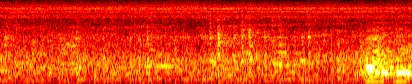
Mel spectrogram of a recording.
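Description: A steady hiss of outdoor background noise, with faint voices in the background.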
